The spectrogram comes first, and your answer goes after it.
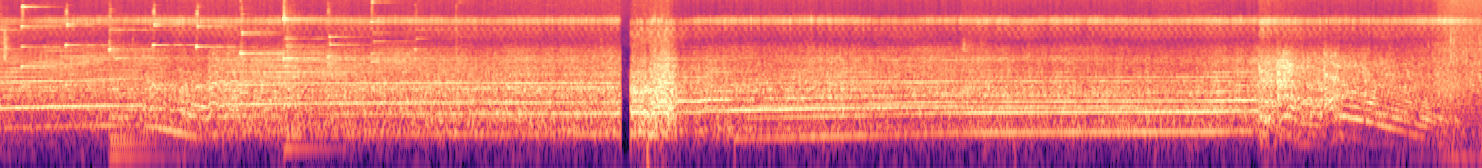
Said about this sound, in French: C'est sa voiture devant chez elle.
